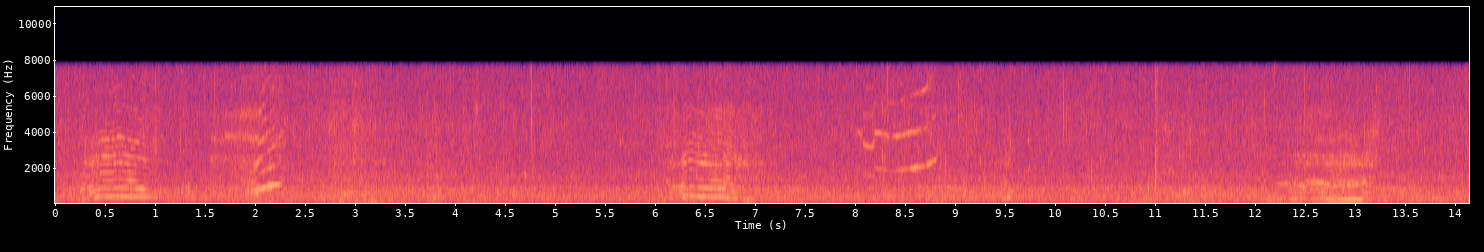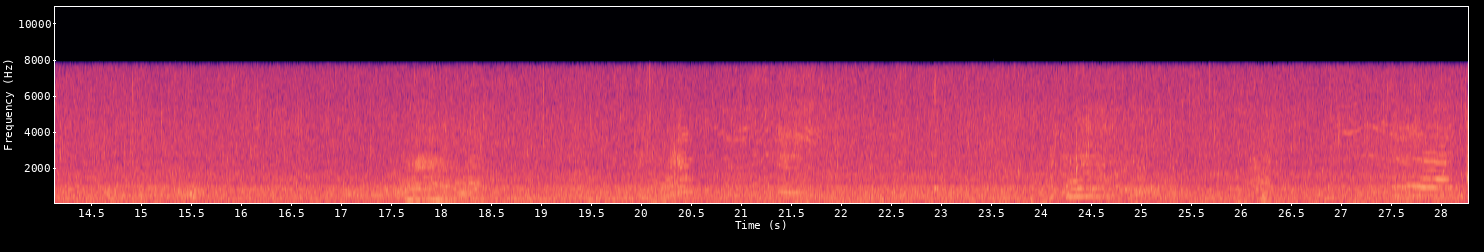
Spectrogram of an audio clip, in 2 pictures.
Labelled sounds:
0.3	2.3	humpback whale, 0.78 to 5.7 kHz
6.1	6.8	humpback whale, 0.81 to 3.0 kHz
8.2	8.9	humpback whale, 1.8 to 6.7 kHz
12.2	13.1	humpback whale, 0.97 to 2.8 kHz
17.7	18.0	humpback whale, 1.9 to 2.7 kHz
20.3	21.1	humpback whale, 2.2 to 3.8 kHz
24.2	24.6	humpback whale, 0.81 to 2.8 kHz
27.0	28.1	humpback whale, 0.91 to 4.3 kHz

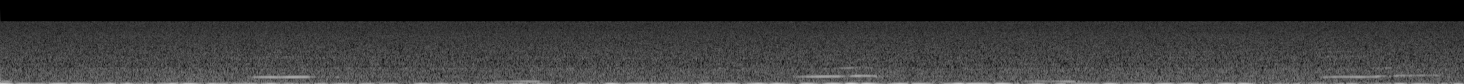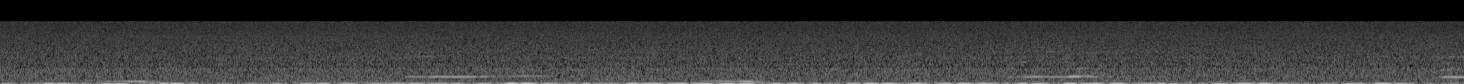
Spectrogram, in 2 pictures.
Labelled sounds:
8.4	8.7	humpback whale, 0.80 to 0.86 kHz

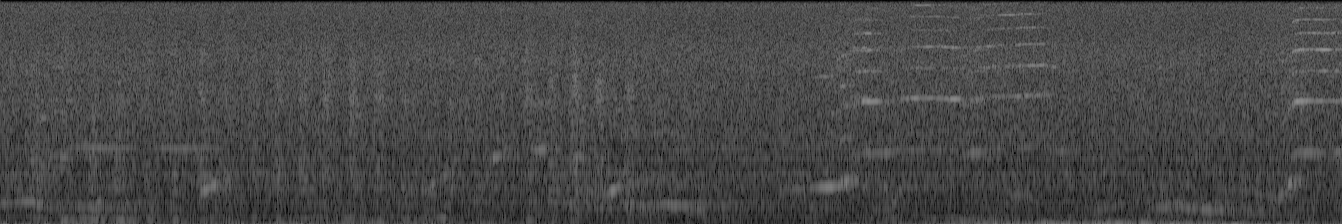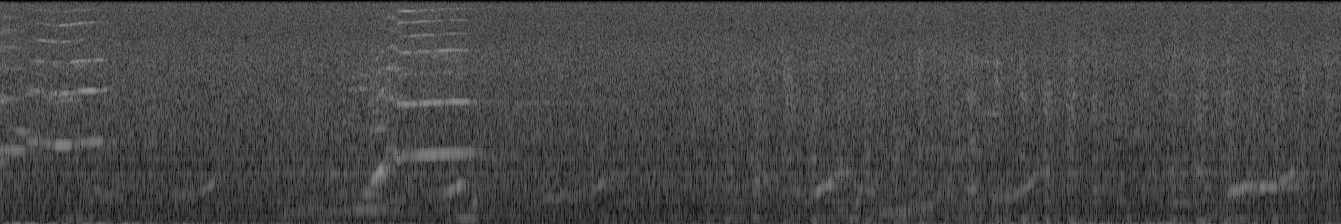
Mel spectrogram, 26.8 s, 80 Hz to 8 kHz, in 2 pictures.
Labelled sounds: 8.5	10.5	humpback whale, 0.96 to 6.7 kHz
12.9	14.6	humpback whale, 0.86 to 7.3 kHz
17.2	18.2	humpback whale, 0.86 to 7.2 kHz

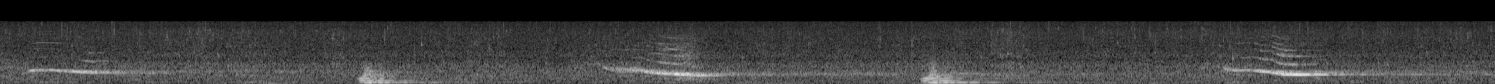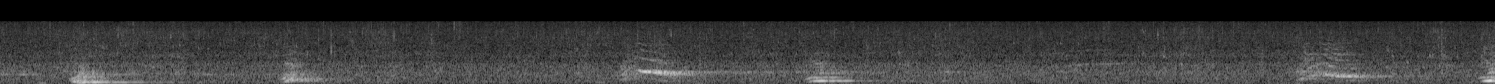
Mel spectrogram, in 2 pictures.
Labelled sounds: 5.8	6.9	humpback whale, 0.78 to 2.8 kHz
12.3	13.1	humpback whale, 0.88 to 2.8 kHz
21.3	21.7	humpback whale, 0.97 to 1.3 kHz
25.9	26.2	humpback whale, 0.91 to 1.1 kHz
28.0	28.3	humpback whale, 0.78 to 1.1 kHz

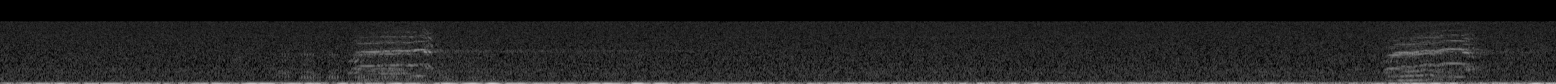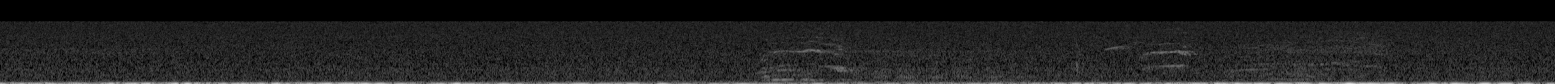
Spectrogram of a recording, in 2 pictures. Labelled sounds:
3.5	4.4	killer whale, Bigg's (transient), 0.80 to 2.8 kHz
5.0	5.3	killer whale, Bigg's (transient), 2.6 to 3.0 kHz
13.9	14.8	killer whale, Bigg's (transient), 0.80 to 4.1 kHz
23.2	24.0	killer whale, Bigg's (transient), 0.80 to 2.0 kHz
26.6	27.6	killer whale, Bigg's (transient), 0.80 to 2.7 kHz

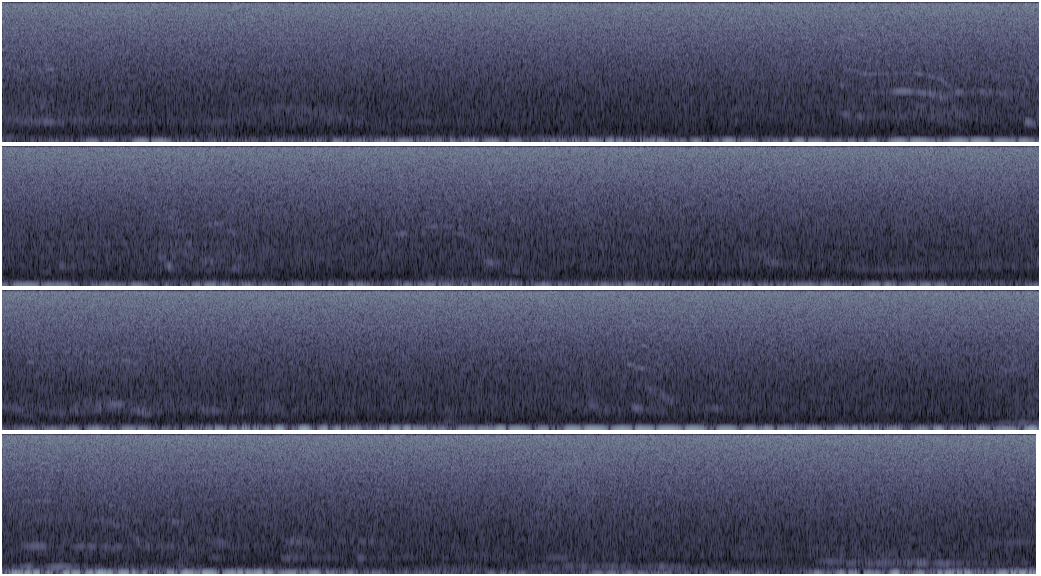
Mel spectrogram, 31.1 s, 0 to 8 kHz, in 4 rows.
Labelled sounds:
6.3	7.1	humpback whale, 0.90 to 1.9 kHz
24.0	24.3	humpback whale, 0.99 to 1.2 kHz

